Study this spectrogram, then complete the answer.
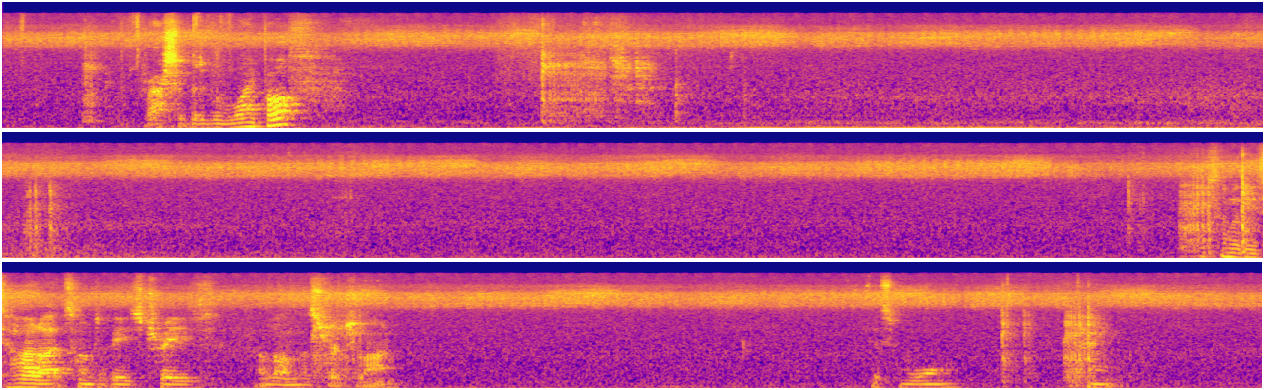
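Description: A man speaks calmly in short phrases.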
